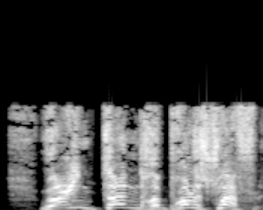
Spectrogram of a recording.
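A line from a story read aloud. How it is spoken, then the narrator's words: Exclaimed. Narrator (French): s'écria Lee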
